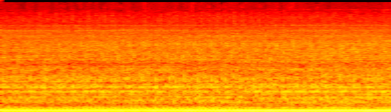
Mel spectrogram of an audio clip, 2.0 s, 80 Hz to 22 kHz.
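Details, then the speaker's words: Barn-find Citroen BX 4WD that had not run for about 13 years, just revived: engine holds a fast, steady idle that never settles; owner suspects the idle air control valve is not working. "yeah it's the idle air control valve that is not doing anything"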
